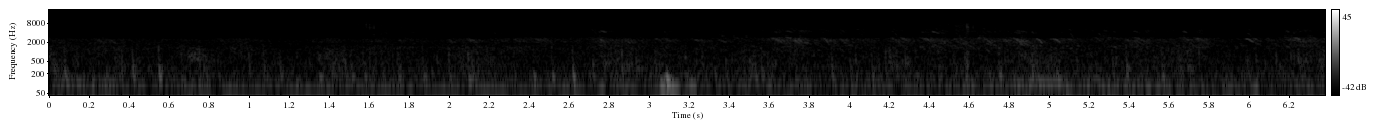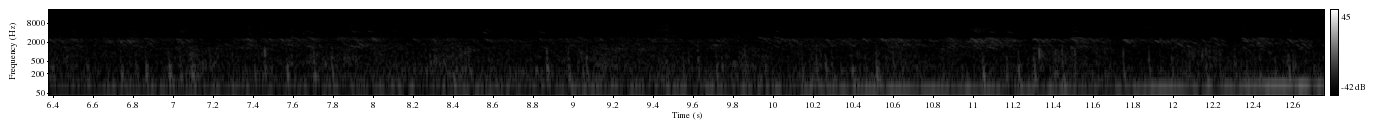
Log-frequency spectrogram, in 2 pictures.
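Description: Footsteps crunch and squeak on packed snow.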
